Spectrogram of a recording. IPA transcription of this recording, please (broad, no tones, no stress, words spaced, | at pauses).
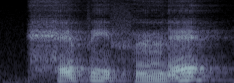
hɛpe fœ̃ɾɛ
